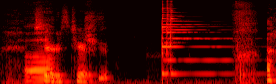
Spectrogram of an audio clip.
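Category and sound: household object, wine glasses clinking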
